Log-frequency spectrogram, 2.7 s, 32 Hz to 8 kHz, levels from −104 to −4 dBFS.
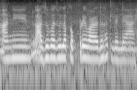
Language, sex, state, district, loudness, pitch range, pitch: Marathi, female, Maharashtra, Mumbai Suburban, -17 LUFS, 215-230 Hz, 225 Hz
